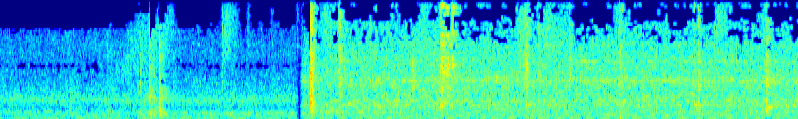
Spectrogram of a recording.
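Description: Plastic packaging rustles as a man handles it.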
